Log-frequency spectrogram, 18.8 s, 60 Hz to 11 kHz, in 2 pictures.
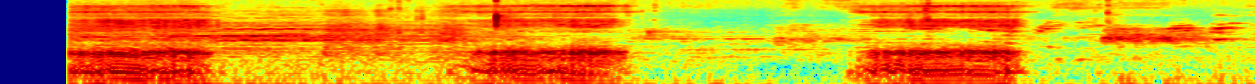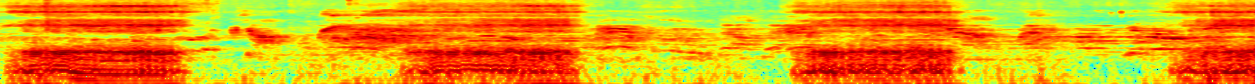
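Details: Snoring on New Year's Eve at 10pm: loud, rough, rumbling snores with each breath, about six in the stretch, with quieter pauses between; heavy snoring.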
